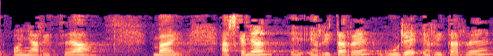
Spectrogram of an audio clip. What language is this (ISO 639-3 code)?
eus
